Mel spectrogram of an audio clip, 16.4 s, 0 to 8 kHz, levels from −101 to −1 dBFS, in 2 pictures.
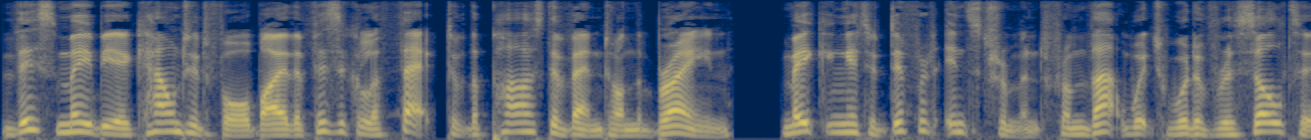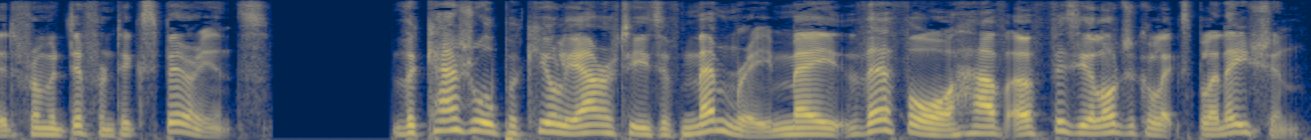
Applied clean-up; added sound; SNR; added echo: none; none; none; none.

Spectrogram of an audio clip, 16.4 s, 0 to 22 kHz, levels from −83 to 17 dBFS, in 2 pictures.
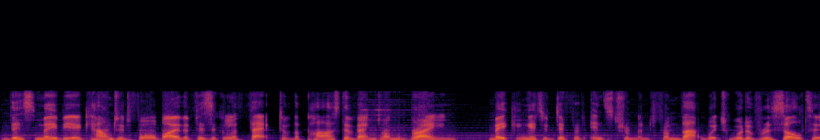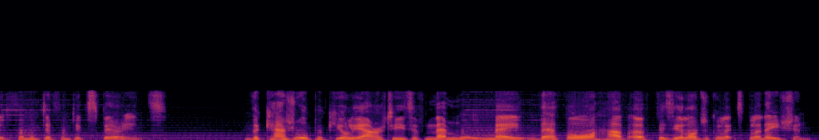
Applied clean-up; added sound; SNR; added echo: neural separator model SepFormer DNS4.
